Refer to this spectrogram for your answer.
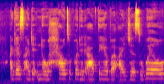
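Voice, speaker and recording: Moving at a fairly quick pace, a woman speaks at a medium pitch. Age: 30s. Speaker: vlogger. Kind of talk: casual chat. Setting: at home. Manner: casual, with fillers.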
